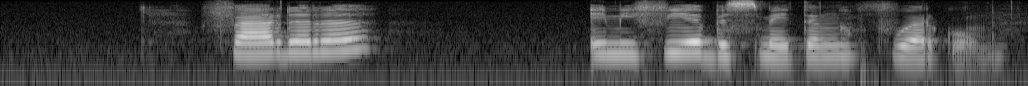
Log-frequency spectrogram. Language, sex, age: Afrikaans, female, 19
